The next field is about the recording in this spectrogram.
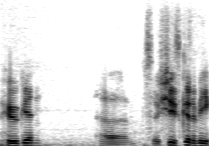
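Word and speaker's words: Huginn: is it Hugin or is it Huggin? It's Hugin Hugin.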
